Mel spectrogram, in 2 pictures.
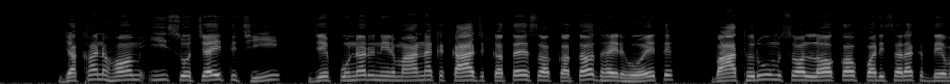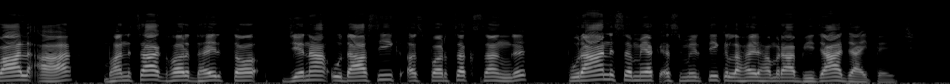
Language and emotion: Maithili, sad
